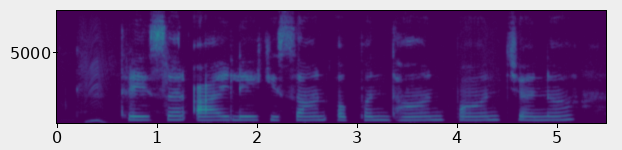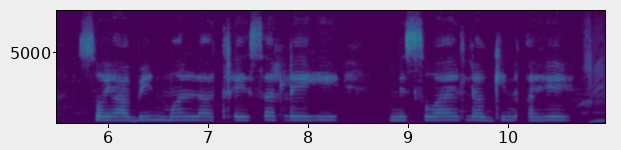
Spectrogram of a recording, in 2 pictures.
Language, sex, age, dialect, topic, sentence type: Chhattisgarhi, female, 18-24, Northern/Bhandar, agriculture, statement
